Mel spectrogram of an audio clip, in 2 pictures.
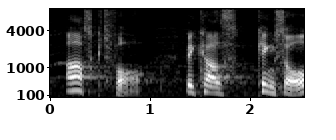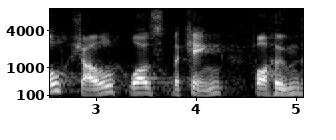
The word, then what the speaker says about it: Shaul: They call him Saul, but they don't pronounce it that way. They pronounce him as Shaul again.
